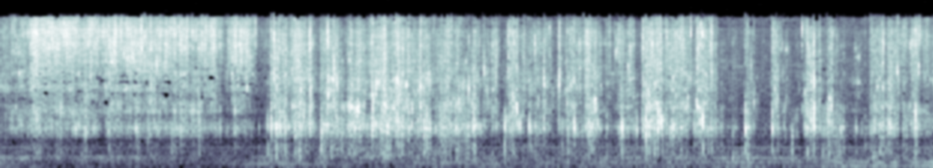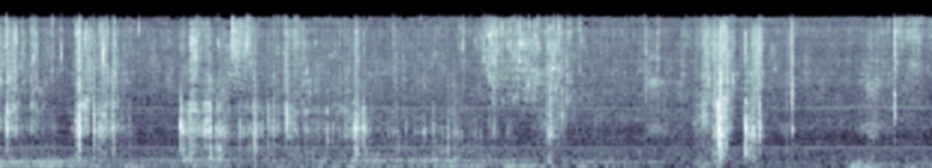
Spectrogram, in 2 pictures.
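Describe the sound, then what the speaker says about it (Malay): Eggshells being washed by hand in water give a quiet, continuous slosh and trickle with scattered small clicks and splashes. "saya dah pun selesai membasuh kulit telur ni ataupun cengkerang telur"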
